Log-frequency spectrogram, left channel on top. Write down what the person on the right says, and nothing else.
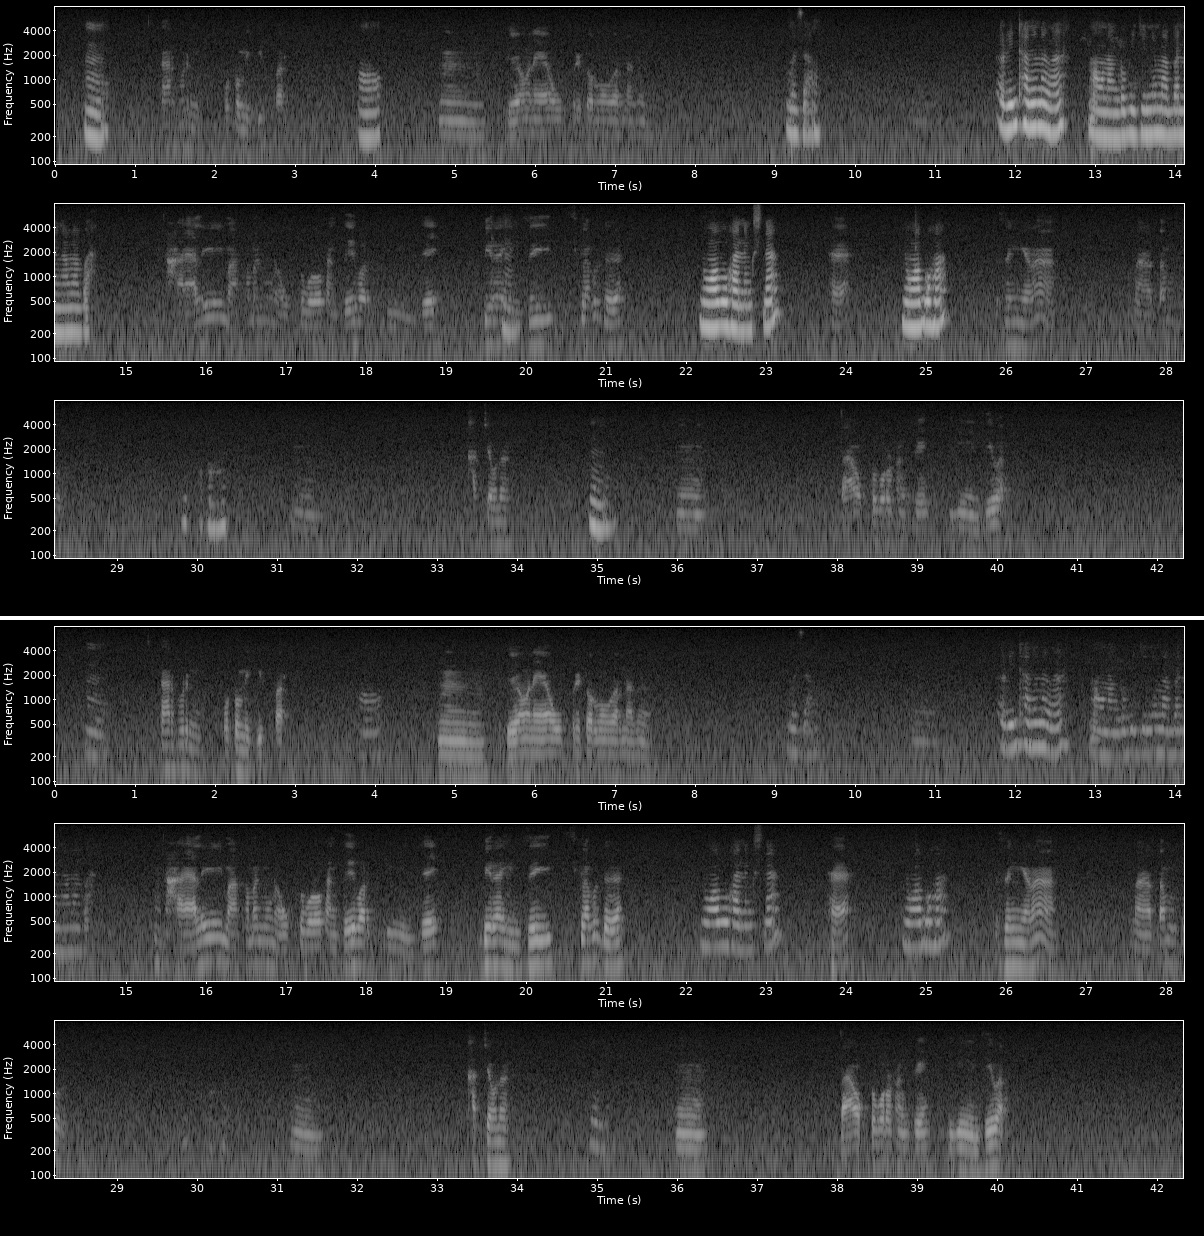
कारफोरनि अट'मेटिक पार्ट
उम बेयाव माने अपारेटर मावो आरोना जोङो
उम
हायालै मा खामानि मावनाव अक्ट'बराव थांसै एबार गिदिंहैनोसै बेरायहैनोसै
सिख्लाफोरदो
हा
जोंनियाना ना जोंना तामुलपुर
उम खाथियावनो
उम दा अक्ट'बराव थांसै गिदिंहैनोसै एबार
